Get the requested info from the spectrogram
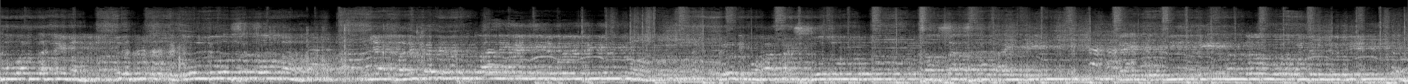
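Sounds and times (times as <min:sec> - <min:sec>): backing music: 0:00.0 - 0:14.0
man singing into a microphone: 0:00.0 - 0:14.0.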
